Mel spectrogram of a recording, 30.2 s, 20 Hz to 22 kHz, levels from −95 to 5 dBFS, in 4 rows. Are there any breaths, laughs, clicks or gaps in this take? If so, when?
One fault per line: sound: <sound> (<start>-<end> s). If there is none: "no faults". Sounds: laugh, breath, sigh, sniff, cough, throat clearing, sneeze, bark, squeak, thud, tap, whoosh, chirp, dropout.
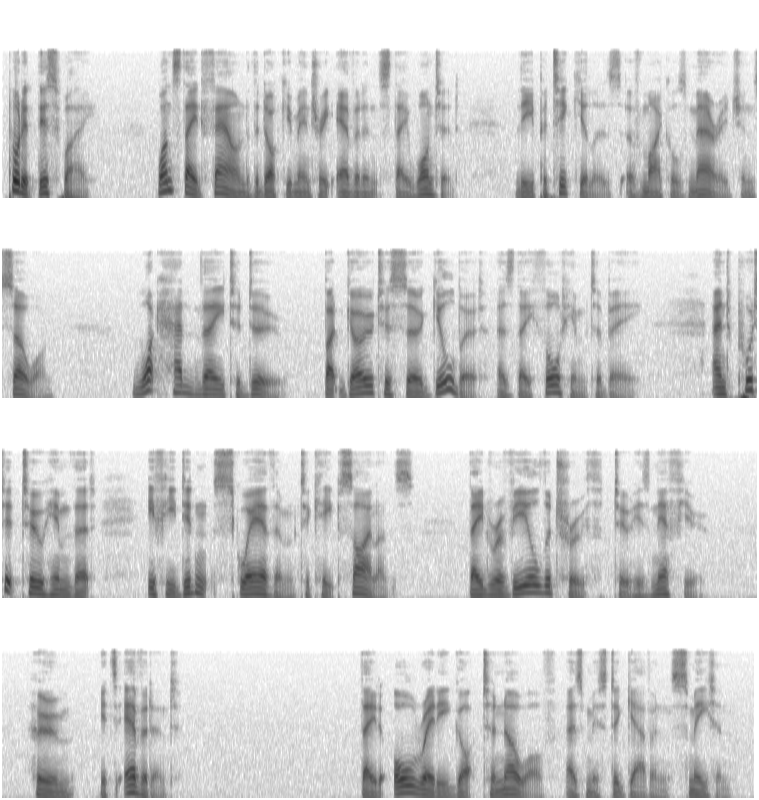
no faults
